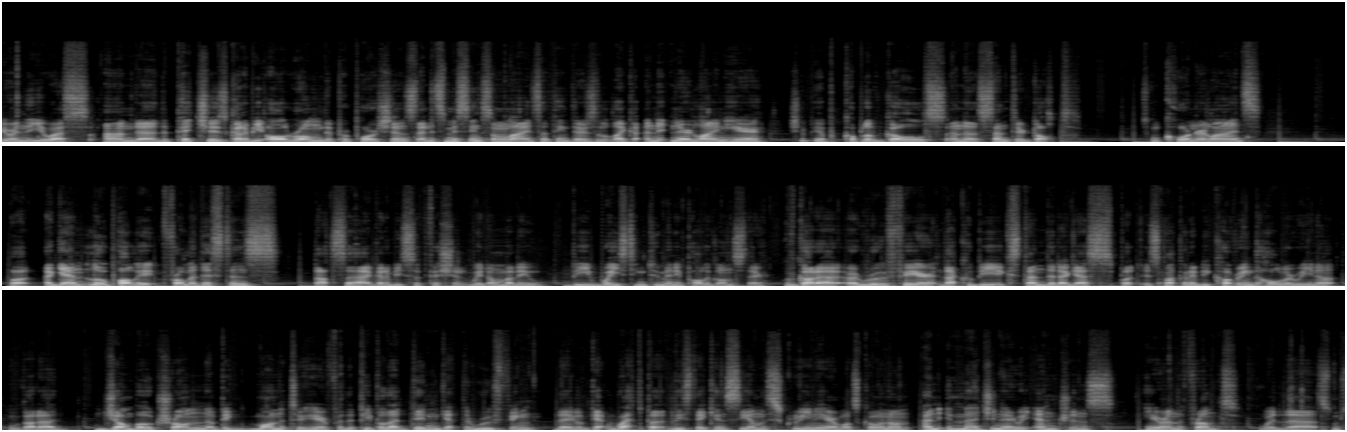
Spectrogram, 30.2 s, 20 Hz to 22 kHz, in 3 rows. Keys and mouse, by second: 0.5 click, 9.4 click, 14.9 click, 15.5 click, 16.0 click, 17.8 middle click, 19.1 middle click, 22.3 middle click, 24.0 middle click, 24.7 click, 25.6 middle click, 26.3 click, 26.8 click, 28.6 click, 29.5 Tab.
